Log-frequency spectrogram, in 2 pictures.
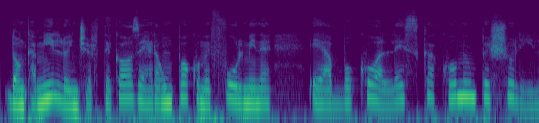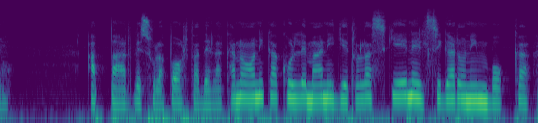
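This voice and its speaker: A woman narrating an audiobook in a measured, wry storytelling manner. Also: medium pitch, steady tone, darkish tone, no room sound. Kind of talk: audiobook reading.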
